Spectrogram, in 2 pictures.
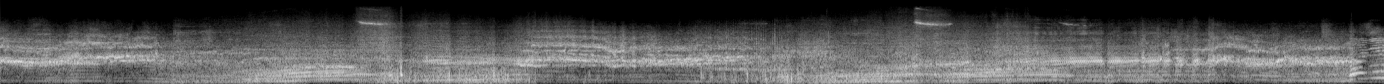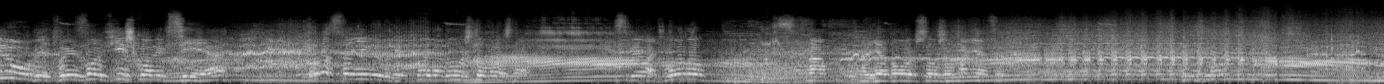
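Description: Tyres squeal on tarmac during sharp turns.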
